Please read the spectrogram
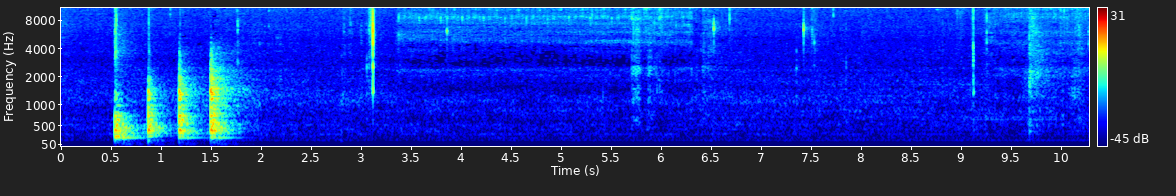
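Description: A dog barking four times in quick succession about half a second in, the barks loud and close together.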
